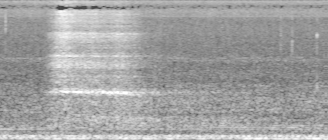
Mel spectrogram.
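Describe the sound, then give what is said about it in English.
A single deep breath pushed out through the mouth during a deep-breathing exercise, breathing in through the nose and out the mouth: a soft airy whoosh lasting about a second over a low steady background rumble, with no talking. “Again, in your nose and out your mouth.”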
